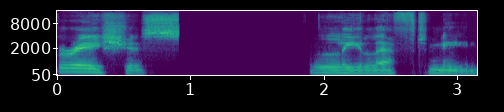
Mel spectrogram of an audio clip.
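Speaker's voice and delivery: dry, knowing, arch and wry delivery. Voicing a character who pauses before a sly remark: arch, with a cocked eyebrow. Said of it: "almost with a cocked eyebrow".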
